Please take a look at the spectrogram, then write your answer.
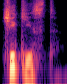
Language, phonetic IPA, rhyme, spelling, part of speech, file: Russian, [t͡ɕɪˈkʲist], -ist, чекист, noun, Ru-чекист.ogg
- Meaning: Chekist; an agent of the Cheka, the Soviet Russian secret police from 1917 to 1922, replacing the Okhrana secret police of Tsarist Russia; succeeded by the OGPU and NKVD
